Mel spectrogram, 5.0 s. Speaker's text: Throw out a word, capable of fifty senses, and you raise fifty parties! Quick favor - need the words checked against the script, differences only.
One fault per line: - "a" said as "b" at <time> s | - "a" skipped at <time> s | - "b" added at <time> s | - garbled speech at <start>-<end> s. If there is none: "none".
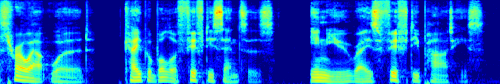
- "a" skipped at 0.5 s
- "and" said as "in" at 3.1 s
